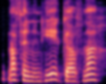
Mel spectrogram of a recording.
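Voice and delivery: mock Cockney "governor" accent; put-on accent. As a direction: say it in a hammed-up London accent. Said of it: "See, my accent changed".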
